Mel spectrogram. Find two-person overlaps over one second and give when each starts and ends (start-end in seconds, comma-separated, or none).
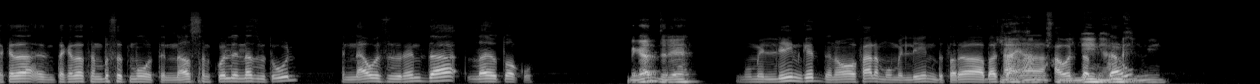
10.0-11.4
